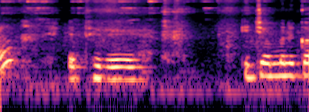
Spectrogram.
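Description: A person's voice: a short drawn-out vocal sound about half a second in, a brief lull, then another held vocal sound starting near the end.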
